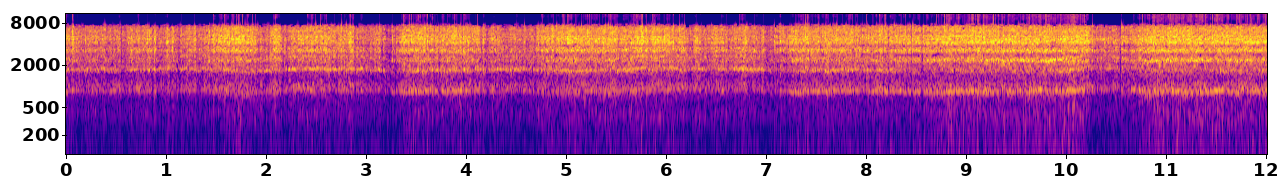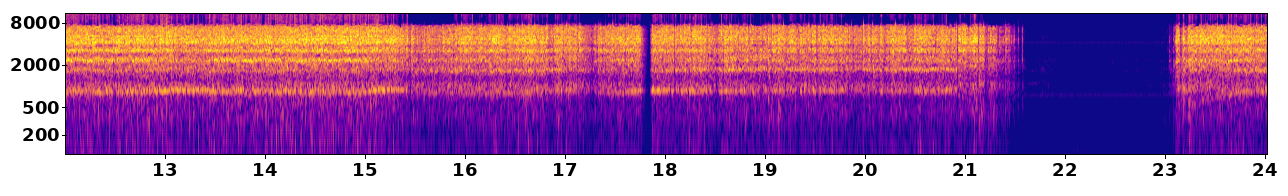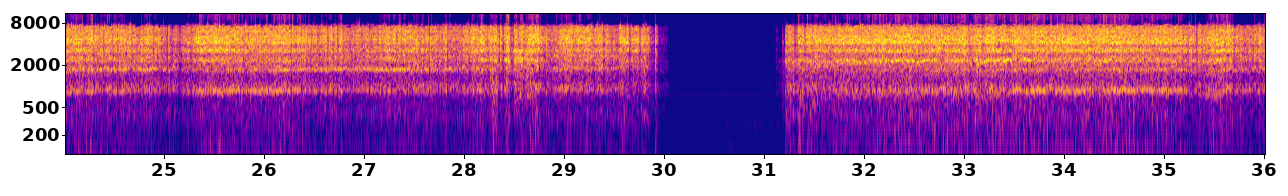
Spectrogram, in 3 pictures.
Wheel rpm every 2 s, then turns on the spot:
230, 230, 220, 230, 210, 220, 220, 220, 220, 230, 130, 40, 220, 230, 210, 60, 200, 220.
none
